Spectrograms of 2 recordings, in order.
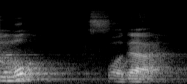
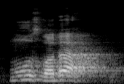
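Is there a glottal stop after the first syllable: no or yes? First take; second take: yes; no. First: A glottal stop follows the first syllable. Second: The glottal stop after the first syllable is dropped. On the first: The speaker calls it right. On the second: The speaker calls it wrong. "Hamzah sering apa?"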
